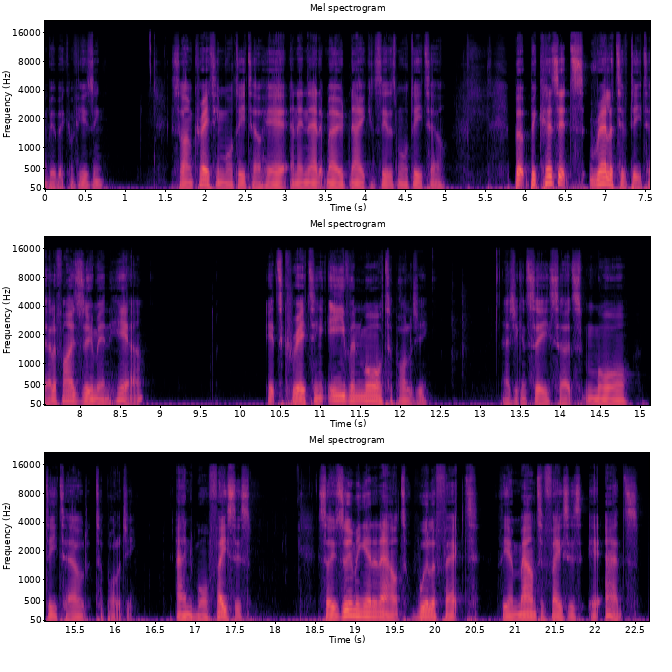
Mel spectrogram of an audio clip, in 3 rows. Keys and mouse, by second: 2.9 Tab, 5.3 Tab, 9.0-12.8 middle drag, 12.8 Tab.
